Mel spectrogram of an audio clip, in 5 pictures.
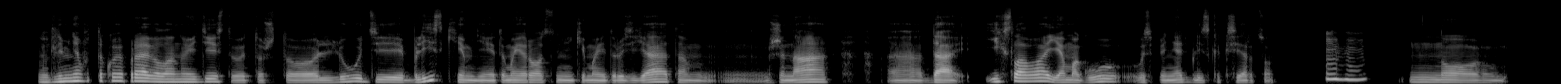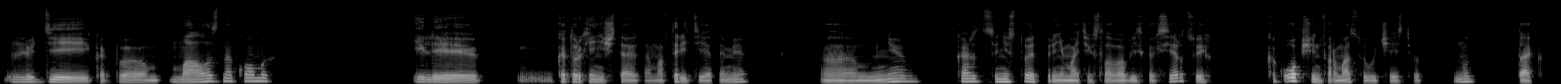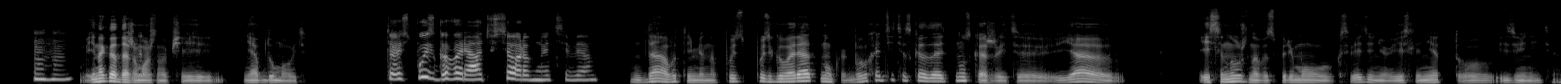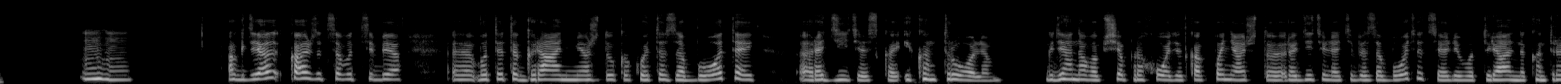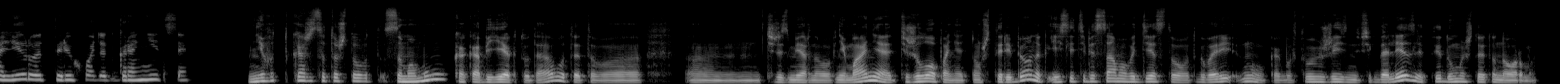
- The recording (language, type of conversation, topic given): Russian, podcast, Как на практике устанавливать границы с назойливыми родственниками?
- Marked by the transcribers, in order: tapping; other background noise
